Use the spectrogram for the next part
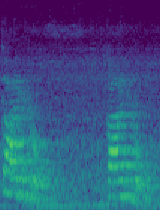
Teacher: Then the next hard R will be written it as double R. Sound is made when tongue twists rapidly amongst the roof of the mouth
